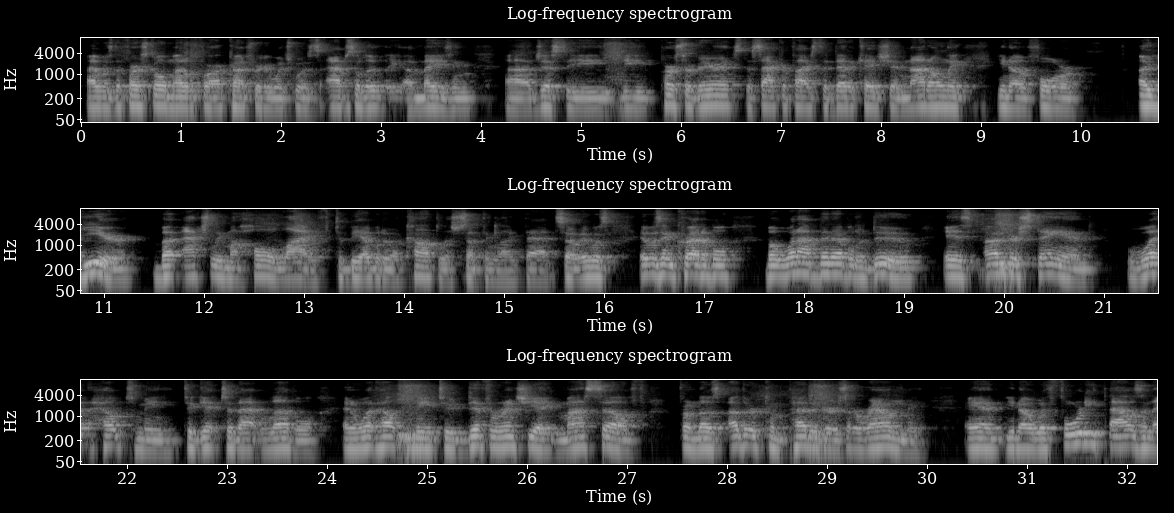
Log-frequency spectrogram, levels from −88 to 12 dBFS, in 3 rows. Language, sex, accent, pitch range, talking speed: English, male, American, 110-130 Hz, 155 wpm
